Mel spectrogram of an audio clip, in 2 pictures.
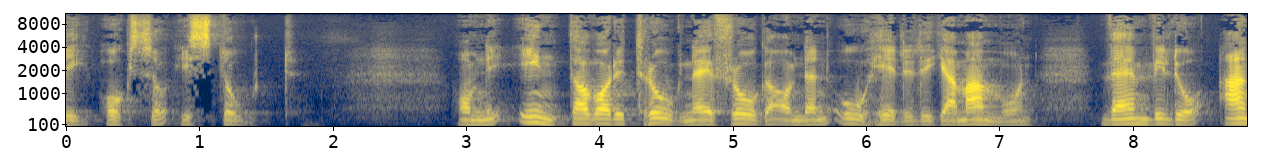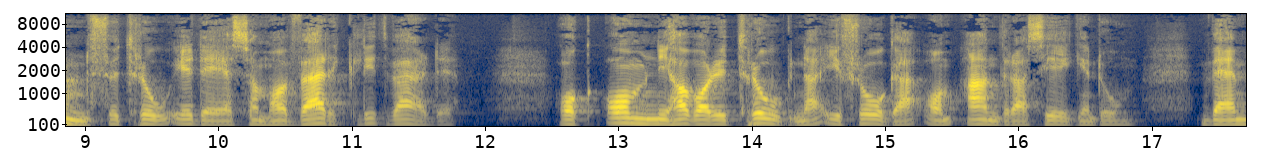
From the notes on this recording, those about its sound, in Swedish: Inspelad under gudstjänst på Löfstadkyrkans sommarhem Furuvik i Tranås 2023-08-06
